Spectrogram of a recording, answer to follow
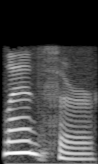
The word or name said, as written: lancer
